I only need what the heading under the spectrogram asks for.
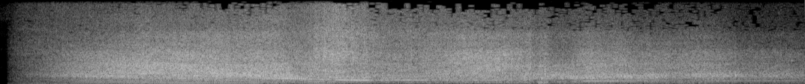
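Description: A car engine revs loudly and steadily, its pitch climbing and then sliding back down over a broad roar of road and motor noise, with no voices.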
